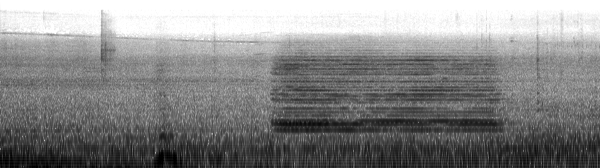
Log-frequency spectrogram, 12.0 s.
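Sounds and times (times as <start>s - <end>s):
low rumble of train: 0.0s - 12.0s
train horn: 5.4s - 10.2s.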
